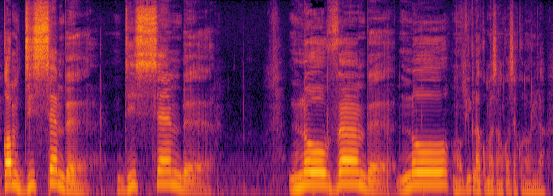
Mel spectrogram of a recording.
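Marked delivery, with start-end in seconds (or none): 0.3-3.0 DECEMBER very slow, each syllable held long; word-ending demonstration. Shown as a demonstration. Teacher showing the -ber ending, slow drawn-out syllables. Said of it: "se terminent comme ça". 4.3-6.7 NOVEMBER loud, high and greatly stretched; word-ending demonstration. Shown as a demonstration. Teacher showing the -ber ending, loud drawn-out syllables. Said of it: "se terminent comme ça".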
